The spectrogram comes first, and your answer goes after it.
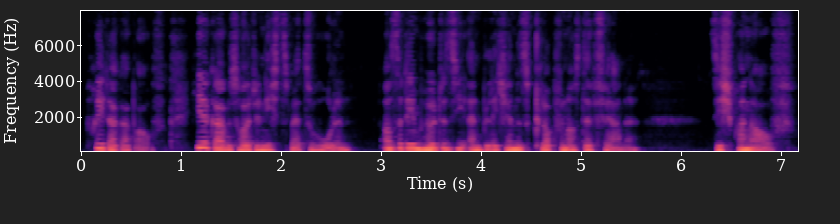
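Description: A woman reading a story aloud in a calm, even narrating voice. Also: mid-range voice, moderate pace, vocal fry, husky.

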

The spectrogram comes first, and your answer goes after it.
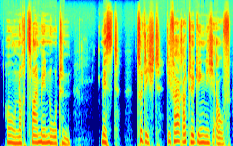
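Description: A woman narrates a short story in a steady, mid-pitched voice, slowing and speeding to follow the tension. The recording is dry and close, with no room sound. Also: dry recording. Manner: expressive, shifting pace with the tension. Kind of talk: storytelling reading.

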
